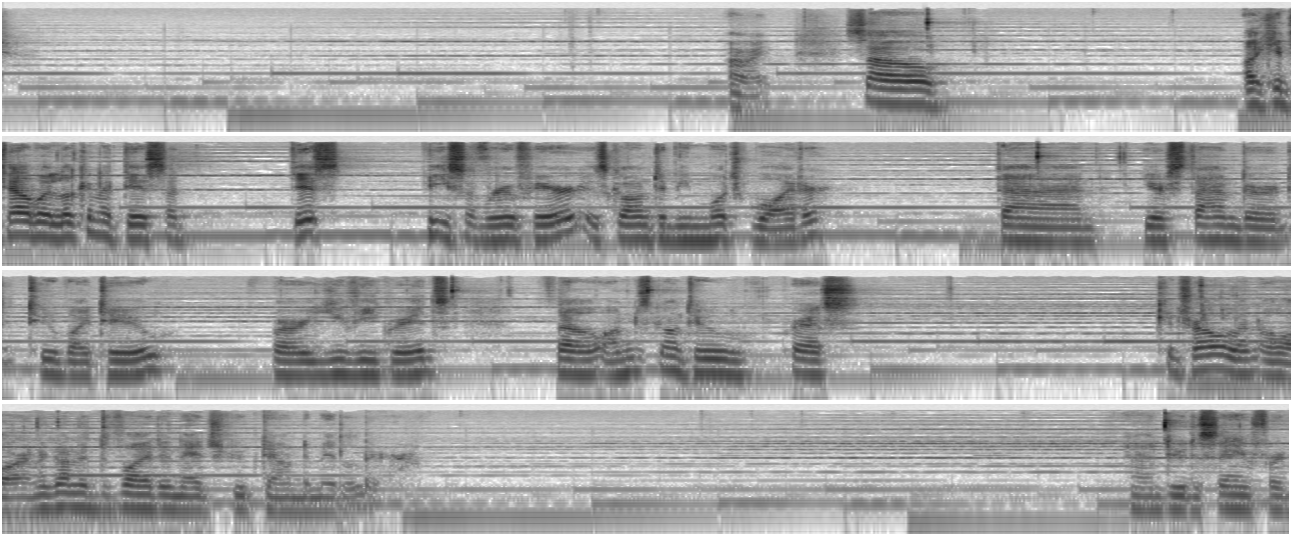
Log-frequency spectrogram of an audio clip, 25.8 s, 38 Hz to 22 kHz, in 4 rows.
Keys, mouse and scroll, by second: 0.0-4.3 middle drag, 4.3-4.7 scroll down 2, 4.7 shift+middle click, 5.0-5.4 scroll up 2, 5.4-6.7 middle drag, 6.7 click, 7.0-11.4 middle drag, 11.4 scroll down 2, 11.7-15.6 shift+middle drag, 15.6 scroll up 2, 15.9-18.9 shift+middle drag, 18.9 ctrl+r, 20.2-23.5 middle drag, 23.5 scroll up 2, 23.8-25.7 middle drag.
